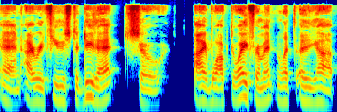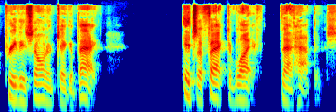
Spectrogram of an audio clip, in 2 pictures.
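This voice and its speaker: Against a quiet background, a man with an American accent speaks at a fairly slow pace in a medium pitch, with a bright, sharp tone and fairly even intonation. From New York City, the Bronx. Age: 70s. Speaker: planning commissioner. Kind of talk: public meeting deliberation.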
